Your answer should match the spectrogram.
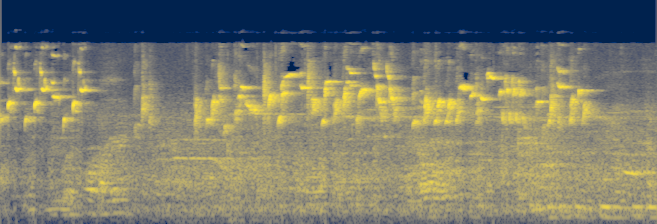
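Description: Caged goldfinch × canary hybrid (mule) singing: quick twittering phrases and trills, a brief lull about a second in, then a long run of song.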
